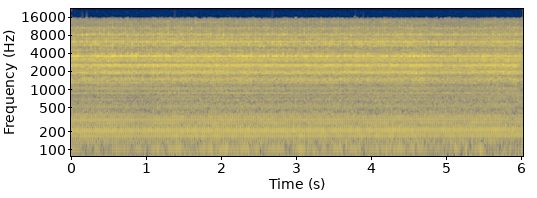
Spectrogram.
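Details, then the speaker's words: 150cc engine in a Yerf Dog shifter kart, first test drive: small single-cylinder idling with a lumpy, burbling stumble from running lean. "so foreign you can really hear how it's running lean"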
